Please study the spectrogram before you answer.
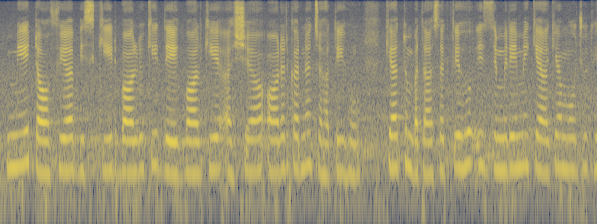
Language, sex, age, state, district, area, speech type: Urdu, female, 18-30, Uttar Pradesh, Aligarh, urban, read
